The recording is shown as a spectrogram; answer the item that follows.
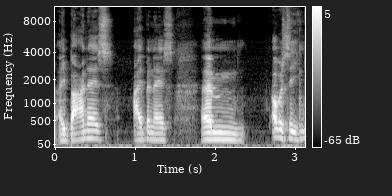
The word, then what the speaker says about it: Ibanez: it you know Japanese Pogo about Ibanez yes Ibanez it's a new pronunciation Ibanez Ibanez um obviously you can get the action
